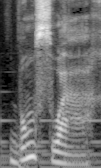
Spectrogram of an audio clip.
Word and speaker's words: bonsoir: We already know how to pronounce the first part, bon, because it's the same in bonjour. And the second part is soir. That means evening. Soir. The end sound is kind of like saying ah at the dentist.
